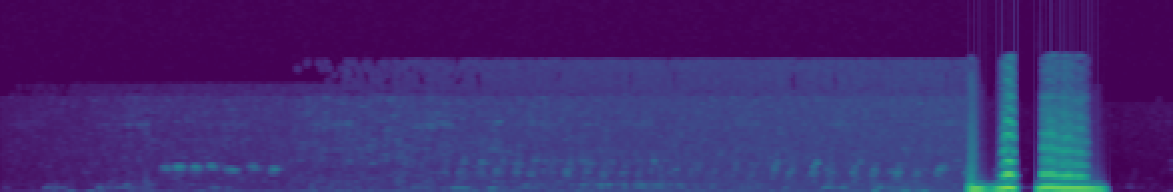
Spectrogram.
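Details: Faint low hum for several seconds, then one loud spotted dove phrase at the end, a wavering double note and a long throaty coo, from a recording used to draw wild birds.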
